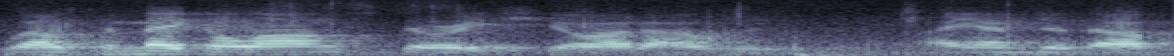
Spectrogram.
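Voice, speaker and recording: A man of medium pitch talks at a moderate pace over noticeable background noise. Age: 70s. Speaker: priest. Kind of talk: oral history interview, personal memories. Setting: museum storytelling event. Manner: halting, many fillers.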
